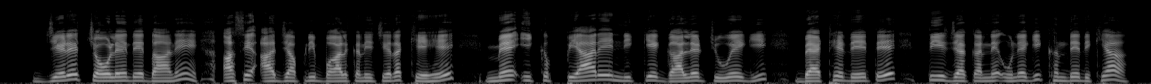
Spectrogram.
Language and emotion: Dogri, happy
